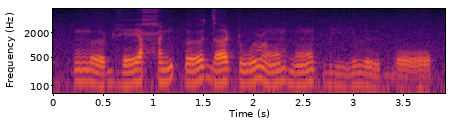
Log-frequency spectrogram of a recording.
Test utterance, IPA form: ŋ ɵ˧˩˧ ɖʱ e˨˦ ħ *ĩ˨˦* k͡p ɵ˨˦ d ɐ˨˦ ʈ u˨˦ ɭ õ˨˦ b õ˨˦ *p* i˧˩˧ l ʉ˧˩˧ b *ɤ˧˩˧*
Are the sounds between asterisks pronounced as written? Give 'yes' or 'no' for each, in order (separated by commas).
yes, no, no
